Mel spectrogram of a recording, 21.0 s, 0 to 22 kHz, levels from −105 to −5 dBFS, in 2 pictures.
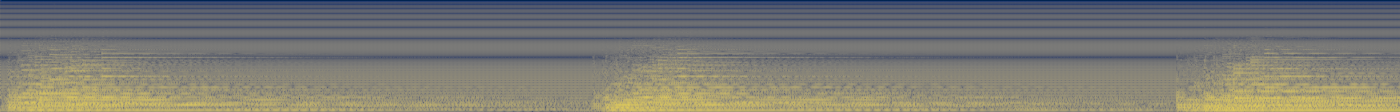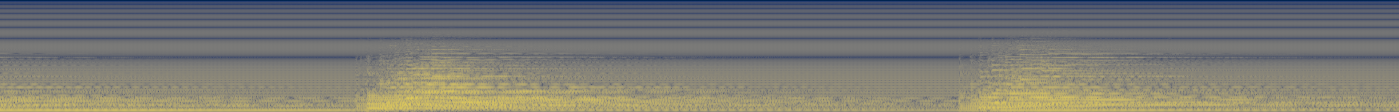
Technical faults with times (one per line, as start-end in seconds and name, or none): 0.00-21.00 DECT cordless phone buzz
